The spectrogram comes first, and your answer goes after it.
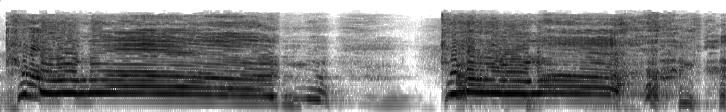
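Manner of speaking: long high wailing shout; screamed name. Retold or imitated. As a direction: wail it like a desperate mother. Imitating the movie mother calling.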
